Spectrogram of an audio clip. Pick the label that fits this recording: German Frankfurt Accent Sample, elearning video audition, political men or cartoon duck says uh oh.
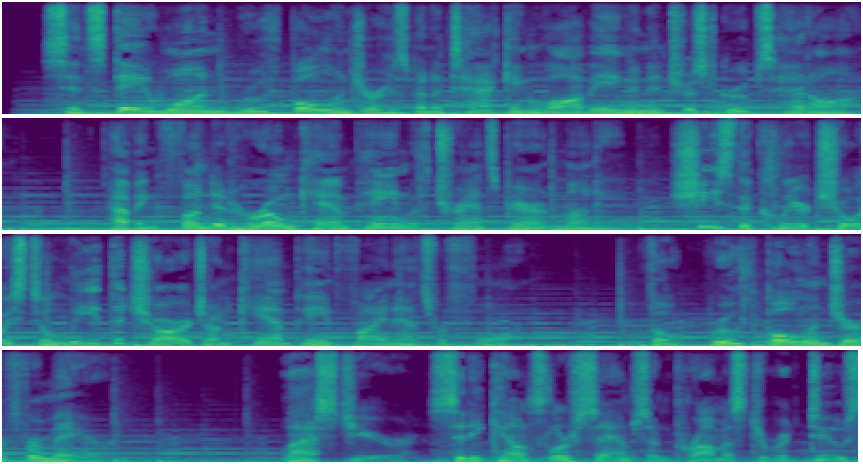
political men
